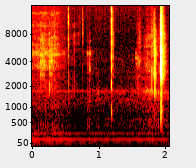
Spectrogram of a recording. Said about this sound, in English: I heard a click there and a click here. Here a click, there a click, everywhere a click, click.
